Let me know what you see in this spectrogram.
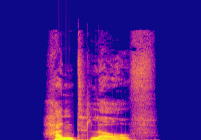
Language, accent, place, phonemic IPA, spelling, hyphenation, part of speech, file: German, Germany, Berlin, /ˈhantˌlaʊ̯f/, Handlauf, Hand‧lauf, noun, De-Handlauf.ogg
- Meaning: hand railing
